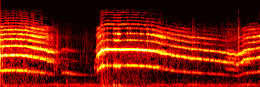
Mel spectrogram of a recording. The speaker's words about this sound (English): Where is that screaming coming from?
